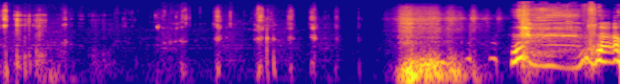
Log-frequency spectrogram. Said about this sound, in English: You know, the crunch does sound like something kind of airy or not solid, like something kind of crunchy but hollow. Okay. Or like I'm thinking like a, what are those cereals? Chex?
